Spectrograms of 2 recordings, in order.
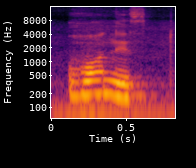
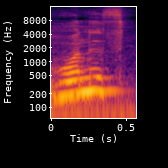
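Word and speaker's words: honest: হবে এখানে কি অনার্স অনেস্ট অনেস্ট মানে হনেস্ট না এখানে হয় আছে বলে হনেস্ট না অনেস্ট এই টা উজ্জ্ব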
